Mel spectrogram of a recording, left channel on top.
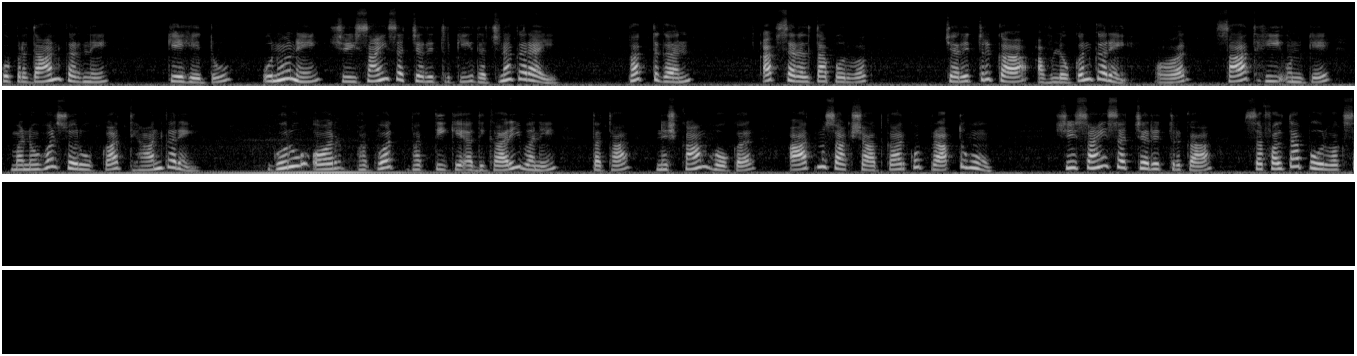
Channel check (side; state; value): right; silent; digital silence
